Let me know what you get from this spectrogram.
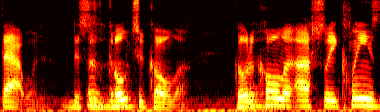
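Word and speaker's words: gotu kola: you but my second one would be called go to Cola go to Cola go to Cola very good would you spell that again please g-o-t-u-k-o-l-a go to Cola okay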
